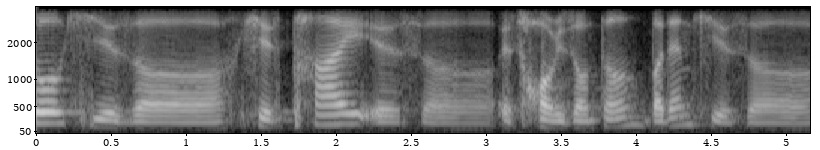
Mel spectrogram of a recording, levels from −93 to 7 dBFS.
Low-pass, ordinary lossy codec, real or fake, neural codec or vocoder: 3.6 kHz; none; real; none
